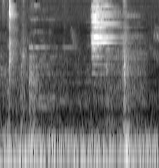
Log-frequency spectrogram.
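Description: Low, steady engine rumble inside a bus cabin, with a short high-pitched metallic squeal about one and a half seconds in and faint clicks.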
